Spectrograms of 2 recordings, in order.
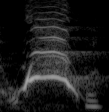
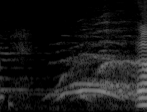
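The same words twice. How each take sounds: First: Very high, loud shout of joy; leader's whoop for the crowd to copy; joyful whoop. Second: Whispered woo. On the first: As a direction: whoop it out like a cheer. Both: Shown as a demonstration. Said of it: "Everybody say that with me".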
